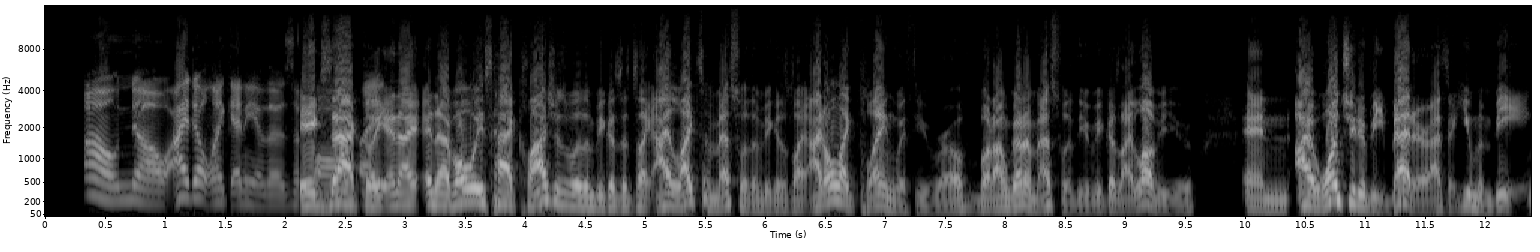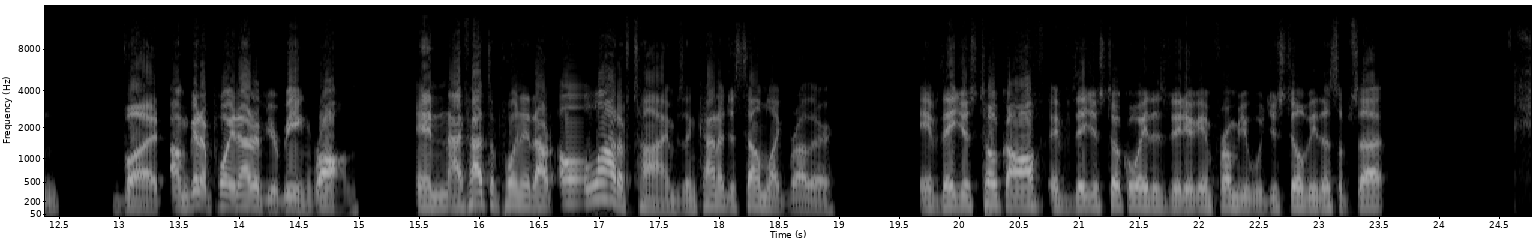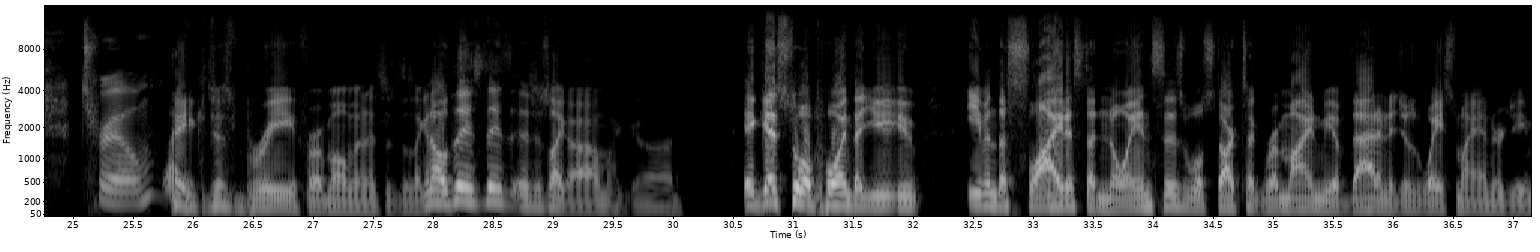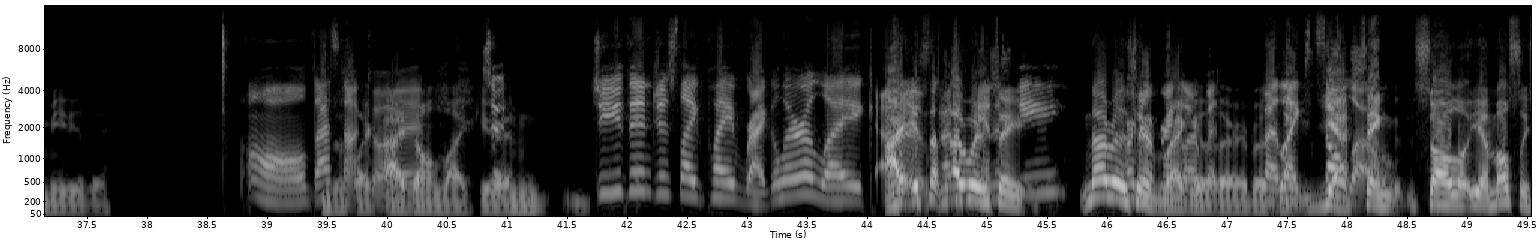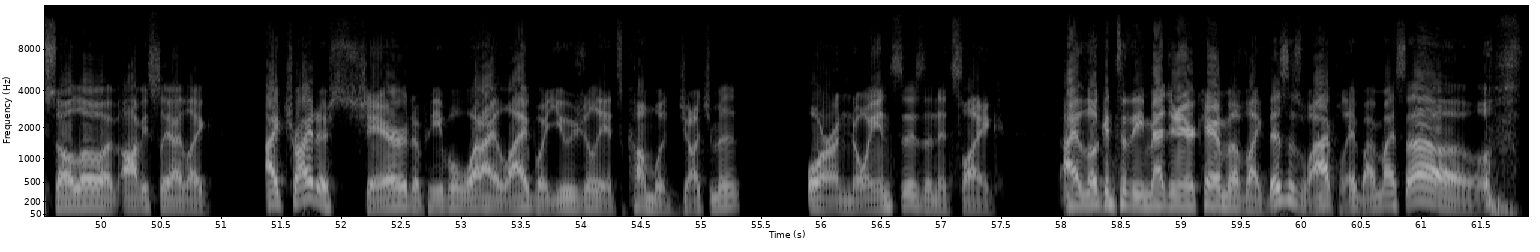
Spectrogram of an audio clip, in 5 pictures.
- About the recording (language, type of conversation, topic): English, unstructured, How do you balance your time and energy so you can show up for the people you care about?
- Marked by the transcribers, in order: other background noise; chuckle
